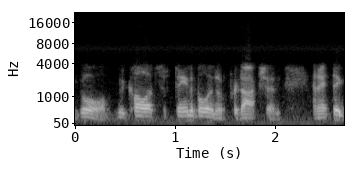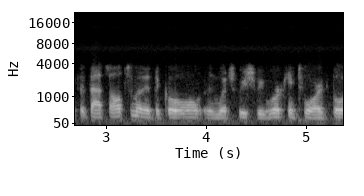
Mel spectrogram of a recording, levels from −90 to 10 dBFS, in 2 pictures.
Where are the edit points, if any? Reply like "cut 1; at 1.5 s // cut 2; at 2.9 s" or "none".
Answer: cut 1; at 1.4 s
